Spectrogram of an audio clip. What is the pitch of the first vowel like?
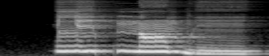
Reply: high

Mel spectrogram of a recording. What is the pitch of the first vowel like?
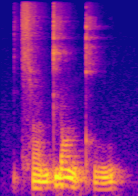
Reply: rising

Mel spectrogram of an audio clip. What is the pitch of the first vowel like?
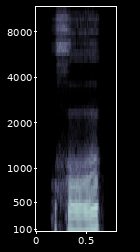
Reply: rising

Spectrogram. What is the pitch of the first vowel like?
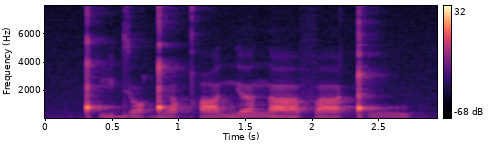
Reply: low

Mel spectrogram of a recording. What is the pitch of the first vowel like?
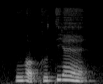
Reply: low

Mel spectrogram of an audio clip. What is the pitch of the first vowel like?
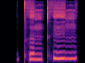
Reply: low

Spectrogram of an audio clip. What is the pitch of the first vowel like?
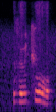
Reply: rising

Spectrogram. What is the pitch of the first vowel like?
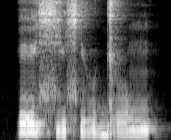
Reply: high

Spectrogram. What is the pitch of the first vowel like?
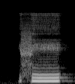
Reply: high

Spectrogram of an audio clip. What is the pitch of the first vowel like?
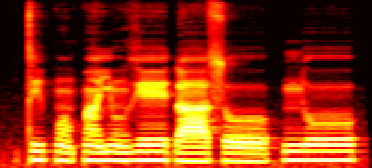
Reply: rising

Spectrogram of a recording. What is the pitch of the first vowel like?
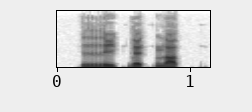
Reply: low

